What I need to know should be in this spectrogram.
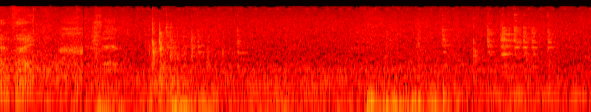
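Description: A door latch clicks open.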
